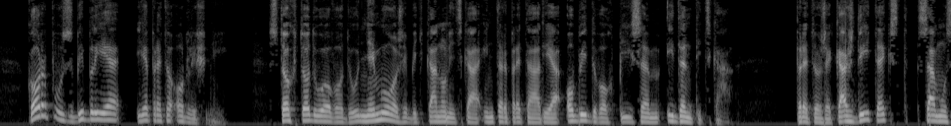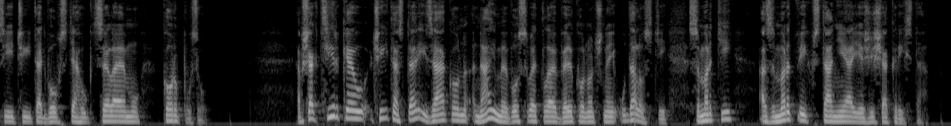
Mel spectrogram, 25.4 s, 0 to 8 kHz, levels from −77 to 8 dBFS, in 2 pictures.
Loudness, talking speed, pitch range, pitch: -27 LUFS, 100 wpm, 110-140 Hz, 120 Hz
